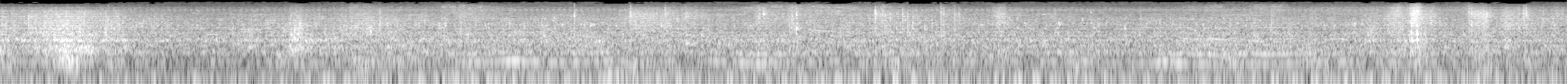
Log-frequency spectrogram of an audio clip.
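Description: A dense foley soundscape, assembled in a studio, of running water and buzzing insects, with crisp barefoot footsteps crunching through dry grass and a few sharper rustles standing out, steady with no talking; the scene is a few people at a lake.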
